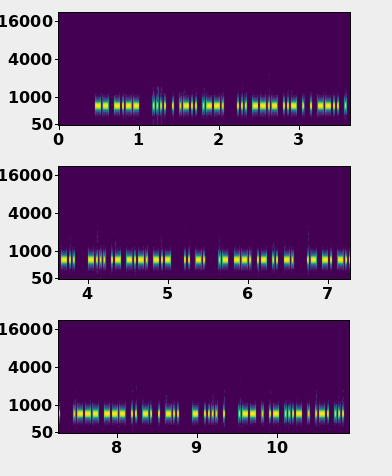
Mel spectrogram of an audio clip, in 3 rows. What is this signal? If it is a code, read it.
Morse code, heard as a keyed tone, about 53 wpm, 700 Hz. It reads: MY HELP SQUEEZED BACK IN AGAIN AND JOINED THE WEAVERS
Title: Pangram Challenge v2 - 50wpm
